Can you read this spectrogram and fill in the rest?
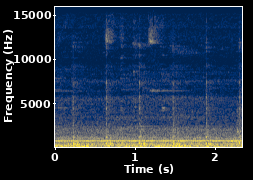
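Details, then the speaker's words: Vevor 8kW Chinese diesel heater, two years' near-daily use, starting up with wet exhaust pipe; soft regular clicks about twice a second over steady fan hum as fuel pump meters diesel into heater, normal operation. "You can hear that clicking. The fuel pump is now pumping fuel into the heater."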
